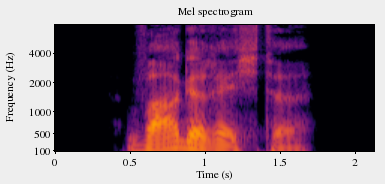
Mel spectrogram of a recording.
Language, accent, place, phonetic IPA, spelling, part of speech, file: German, Germany, Berlin, [ˈvaːɡəʁɛçtə], waagerechte, adjective, De-waagerechte.ogg
- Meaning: inflection of waagerecht: 1. strong/mixed nominative/accusative feminine singular 2. strong nominative/accusative plural 3. weak nominative all-gender singular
